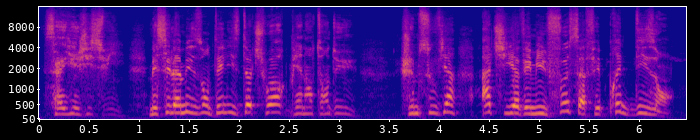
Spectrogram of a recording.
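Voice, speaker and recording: A man playing a bold, teasing young adventurer in a French cartoon dub, with cocky, animated delivery. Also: sits high, a little fast, slight background noise. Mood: wary, musing.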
